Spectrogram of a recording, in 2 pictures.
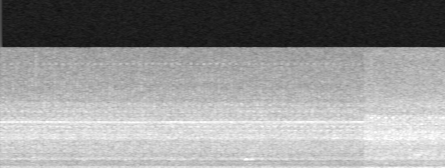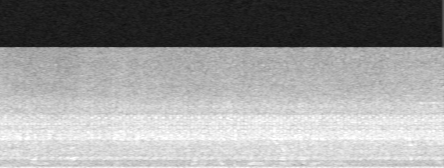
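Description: A fire engine's motor idles with a steady low rumble.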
